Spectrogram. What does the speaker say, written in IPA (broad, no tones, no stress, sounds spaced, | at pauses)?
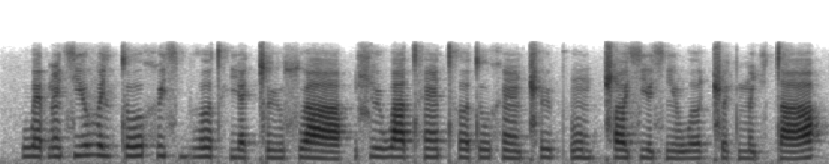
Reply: w ɛ ɓ ɛ̃ sʲ ɤ v ɛ lʲ t o x ʉ sʲ bʱ ɤ tʰ j ɛ ǀ ʉ sʷ a | ɕ ʉ w a tʰ ɛ̃ tʰ ɤ t u x ɛ̃ ǁ ʉ pʼ ũ b ǁ ʌ sʲ ɔ sʲ õ w ɤ ǁ ʉ t m ɛ̃ ç t a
